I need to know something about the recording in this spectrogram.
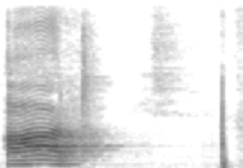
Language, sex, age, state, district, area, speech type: Hindi, female, 30-45, Bihar, Samastipur, rural, read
